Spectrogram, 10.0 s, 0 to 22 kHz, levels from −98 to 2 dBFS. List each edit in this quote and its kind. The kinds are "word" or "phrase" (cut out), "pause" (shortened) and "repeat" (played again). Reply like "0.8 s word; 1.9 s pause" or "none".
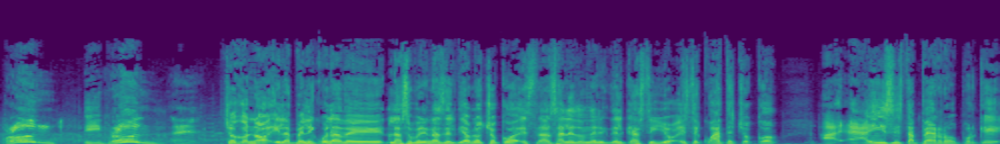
none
